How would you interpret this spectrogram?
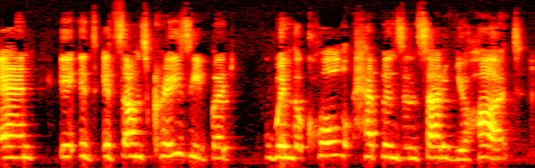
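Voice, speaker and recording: A woman's voice: on the high side, fairly even intonation, measured pace, rough recording. A woman hosting a casual interview in an effusive, emphatic storytelling way. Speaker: podcast host.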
